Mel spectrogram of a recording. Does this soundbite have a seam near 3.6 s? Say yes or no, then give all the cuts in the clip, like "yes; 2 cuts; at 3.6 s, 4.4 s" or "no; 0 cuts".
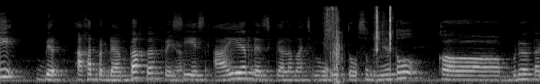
yes; 1 cut; at 3.6 s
